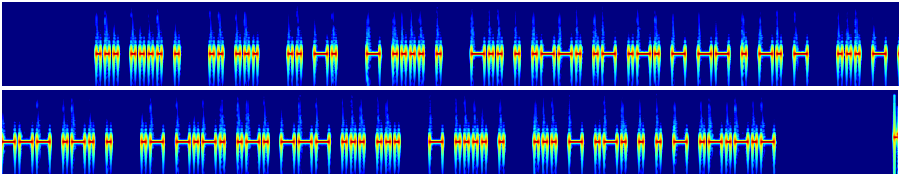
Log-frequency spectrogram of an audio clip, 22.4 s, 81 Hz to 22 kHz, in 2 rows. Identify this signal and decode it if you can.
Morse code, heard as a keyed tone, about 22 wpm, 700 Hz. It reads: SHE IS IN THE DEPARTMENT STORE ACROSS THE STREET.
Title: Sentences from Top 1000 Words - Review Part 5 - 22wpm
